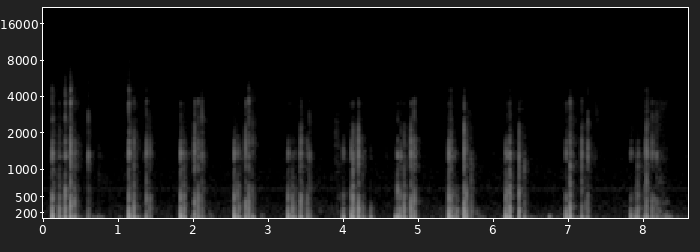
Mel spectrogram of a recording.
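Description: A lilac, hand-sized, hollow silicone/plastic phone case is held in both hands and tapped and scratched with long manicured nails. Quick, dry, clicky taps come in short bursts with brief pauses between them, each tap carrying a soft, low, hollow thump. Near the end, a steadier scratchy rustle runs under the tapping.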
